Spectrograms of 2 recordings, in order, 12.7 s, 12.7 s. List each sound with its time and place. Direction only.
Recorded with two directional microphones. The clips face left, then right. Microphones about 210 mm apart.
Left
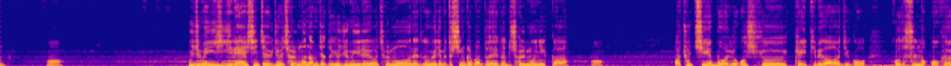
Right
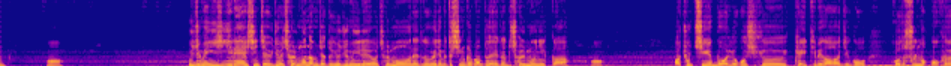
0.6 s speech: 25° left (ahead or behind)
2.5 s speech: 20° left (ahead or behind)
